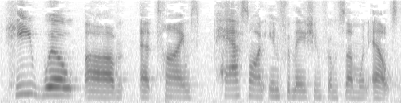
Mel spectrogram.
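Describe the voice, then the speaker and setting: This fairly low-pitched woman plays a seance medium being interviewed. She casually explains how her trance channeling works, haltingly, frequently adding "okay?".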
